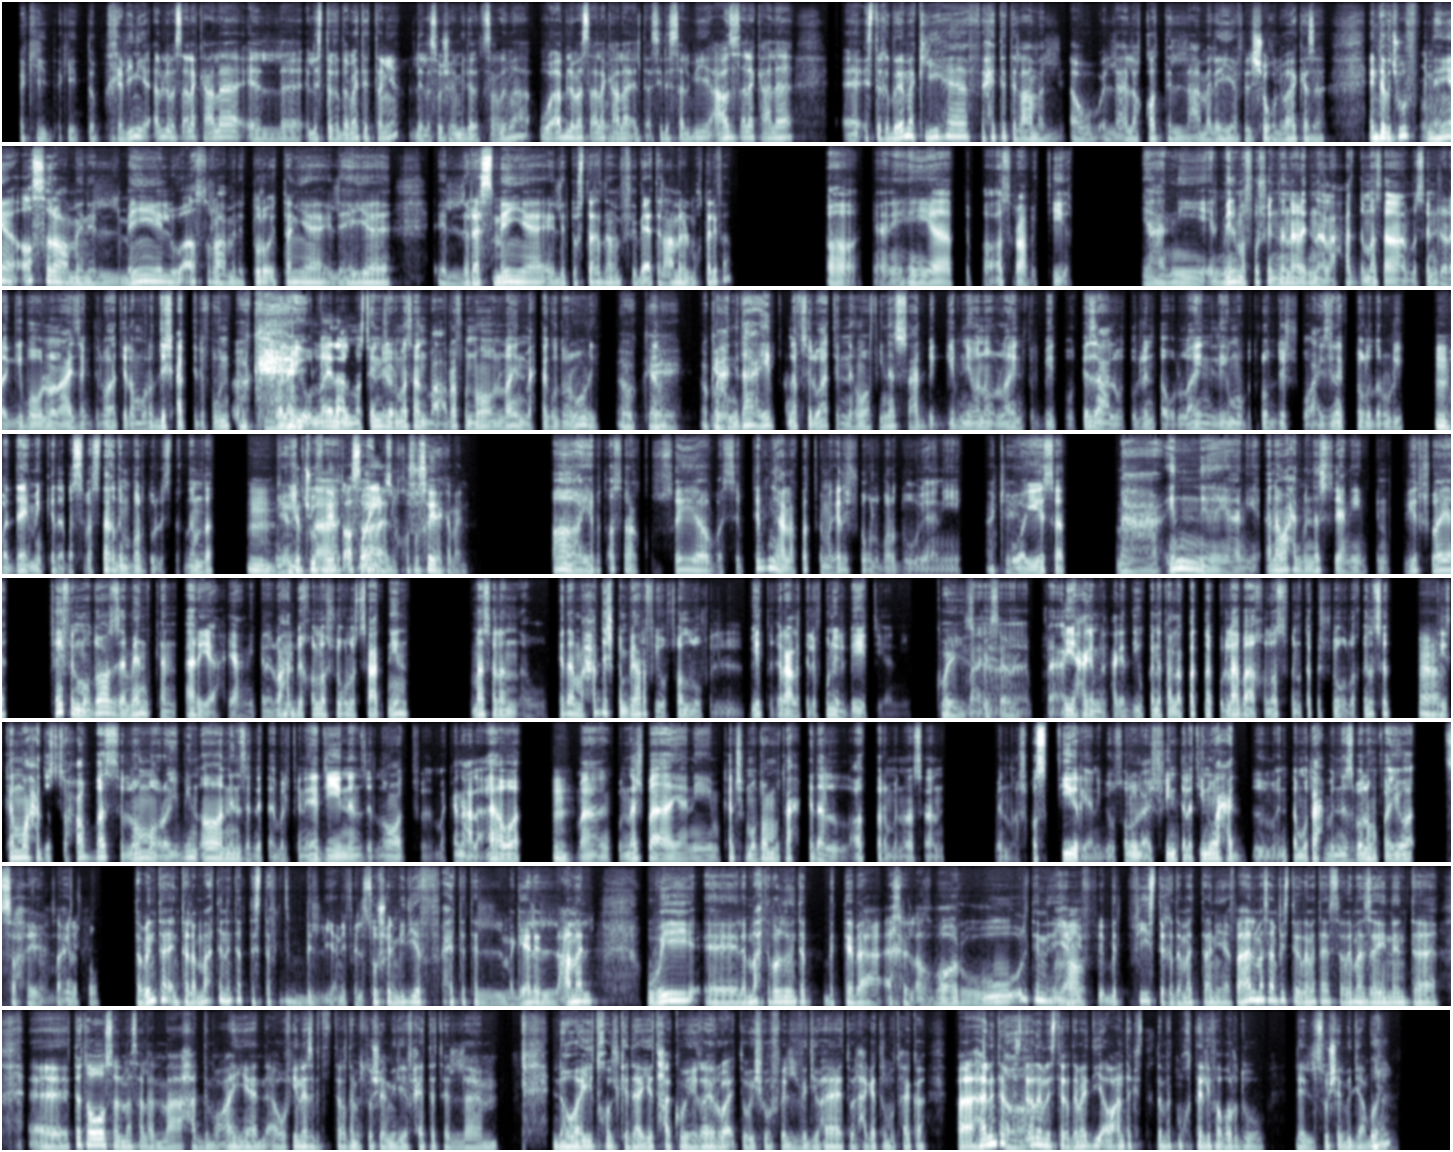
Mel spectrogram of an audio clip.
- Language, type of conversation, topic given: Arabic, podcast, إيه رأيك في تأثير السوشيال ميديا على العلاقات؟
- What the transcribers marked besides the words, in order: in English: "للSocial Media"; in English: "الMail"; in English: "الmail"; laughing while speaking: "ردّيتش"; laughing while speaking: "أوكي"; in English: "online"; in English: "online"; in English: "online"; in English: "online"; in English: "الSocial Media"; in English: "الSocial Media"; in English: "للSocial Media"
